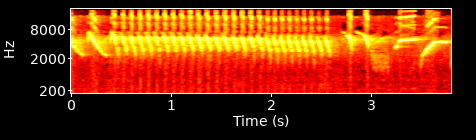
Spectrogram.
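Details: Canary master song used to teach young canaries and revive birds that have stopped singing: a fast, even rolling trill lasting over two seconds, followed by a few swooping whistles.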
